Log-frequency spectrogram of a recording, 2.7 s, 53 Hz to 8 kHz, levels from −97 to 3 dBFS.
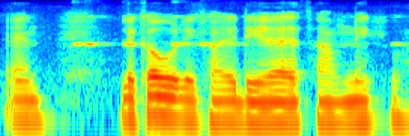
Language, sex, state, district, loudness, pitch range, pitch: Hindi, male, Madhya Pradesh, Umaria, -19 LUFS, 95-105 Hz, 100 Hz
